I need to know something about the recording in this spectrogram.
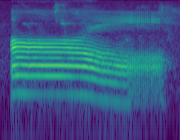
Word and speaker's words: Earl: back of the timeless so instead of going Earl oh you don't bring the tongue up you just lift your back of the tongue a little bit in the pronounce L sound there Earl oh oh oh it sounds kind of like a L right it's kind of vow and L so it's called dark L and which you don't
